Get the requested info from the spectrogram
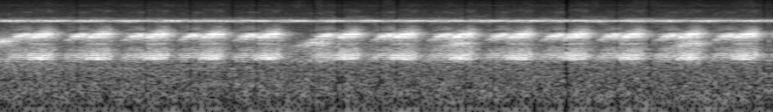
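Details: Night frog song from Florida by moonlight: rapid trains of rasping, twangy croaks, about one every half second, rise and dip in loudness, with a continuous high whine behind them.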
